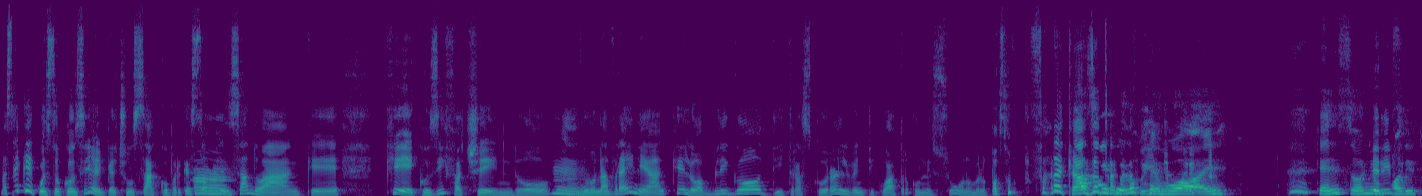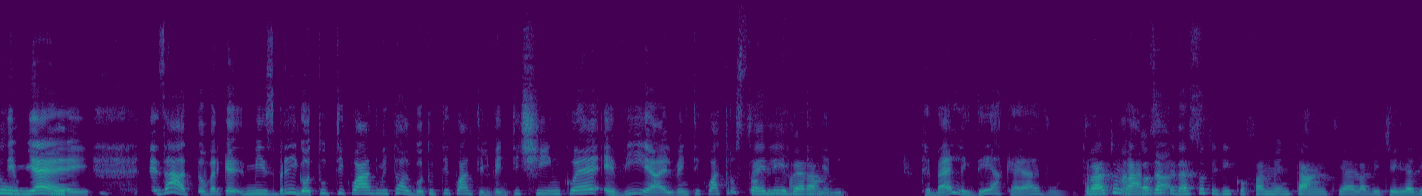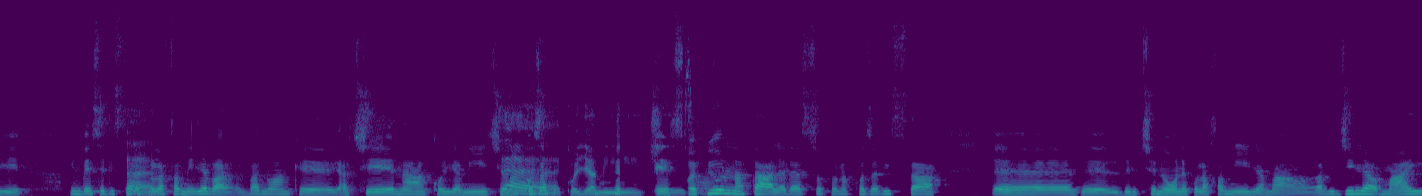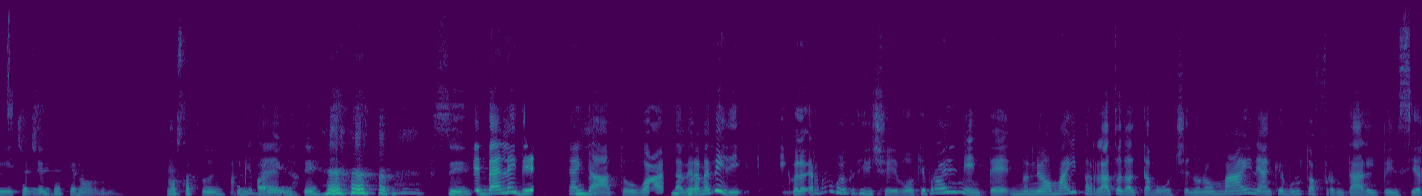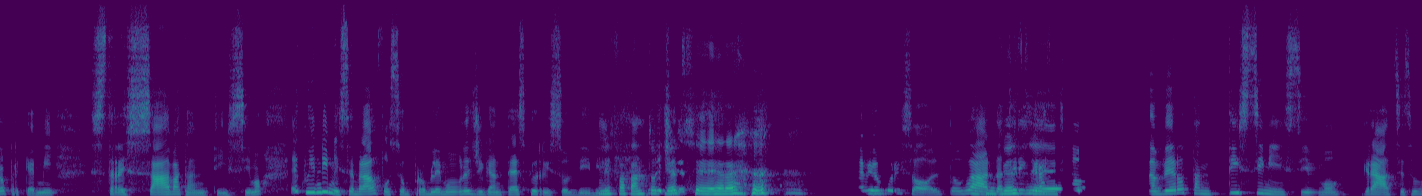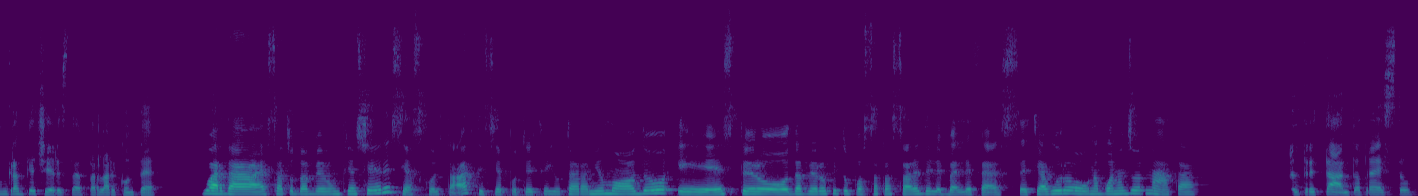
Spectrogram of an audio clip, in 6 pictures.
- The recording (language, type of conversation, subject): Italian, advice, Come posso gestire i conflitti durante le feste legati alla scelta del programma e alle tradizioni familiari?
- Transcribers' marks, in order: other background noise; tapping; laughing while speaking: "posso f fare a casa tranquilla per i fa"; laughing while speaking: "che vuoi"; unintelligible speech; chuckle; laughing while speaking: "Mh-mh"; unintelligible speech; "proprio" said as "propro"; "probabilmente" said as "proailmente"; laughing while speaking: "piacere"; chuckle; unintelligible speech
